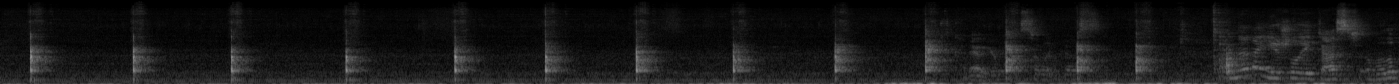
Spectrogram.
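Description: Fresh rolled egg pasta sliced with a sharp knife pressed down hard onto a board, giving a steady run of crisp, evenly spaced chops, about one per second, close up, with soft clinks and handling noise toward the end.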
